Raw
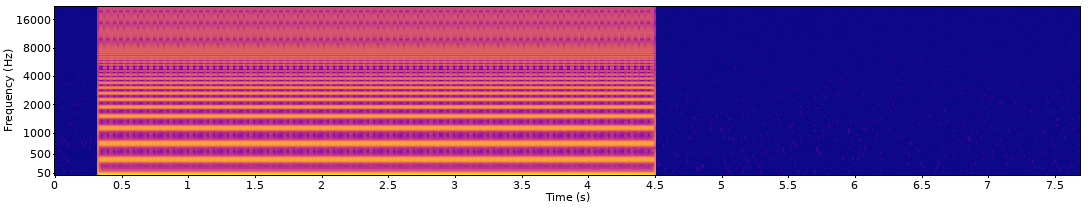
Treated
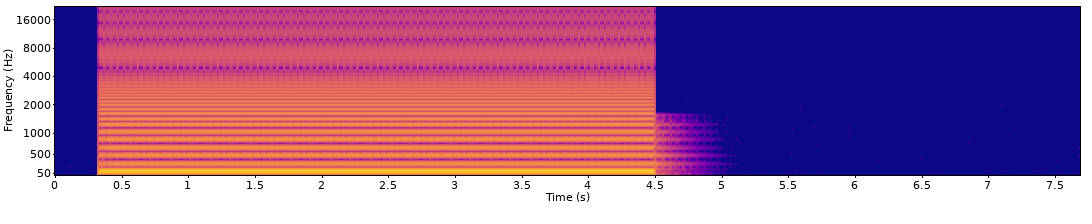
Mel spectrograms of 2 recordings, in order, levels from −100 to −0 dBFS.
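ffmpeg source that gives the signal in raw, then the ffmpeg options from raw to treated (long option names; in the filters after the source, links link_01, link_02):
-f lavfi -i "aevalsrc='0.299*(2*lt(mod(380*t,1),0.08)-1)':duration=4.16:sample_rate=44100"
-af "bandreject=frequency=47.09:width_type=h:width=4,bandreject=frequency=94.18:width_type=h:width=4,bandreject=frequency=141.27:width_type=h:width=4,bandreject=frequency=188.36:width_type=h:width=4,bandreject=frequency=235.45:width_type=h:width=4,bandreject=frequency=282.54:width_type=h:width=4,bandreject=frequency=329.63:width_type=h:width=4,bandreject=frequency=376.72:width_type=h:width=4,bandreject=frequency=423.81:width_type=h:width=4,bandreject=frequency=470.9:width_type=h:width=4,bandreject=frequency=517.99:width_type=h:width=4,bandreject=frequency=565.08:width_type=h:width=4,bandreject=frequency=612.17:width_type=h:width=4,bandreject=frequency=659.26:width_type=h:width=4,bandreject=frequency=706.35:width_type=h:width=4,bandreject=frequency=753.44:width_type=h:width=4,bandreject=frequency=800.53:width_type=h:width=4,bandreject=frequency=847.62:width_type=h:width=4,bandreject=frequency=894.71:width_type=h:width=4,bandreject=frequency=941.8:width_type=h:width=4,bandreject=frequency=988.89:width_type=h:width=4,bandreject=frequency=1035.98:width_type=h:width=4,bandreject=frequency=1083.07:width_type=h:width=4,bandreject=frequency=1130.16:width_type=h:width=4,bandreject=frequency=1177.25:width_type=h:width=4,bandreject=frequency=1224.34:width_type=h:width=4,bandreject=frequency=1271.43:width_type=h:width=4,bandreject=frequency=1318.52:width_type=h:width=4,bandreject=frequency=1365.61:width_type=h:width=4,bandreject=frequency=1412.7:width_type=h:width=4,bandreject=frequency=1459.79:width_type=h:width=4,aeval=exprs='val(0)*sin(2*PI*100*n/s)':channel_layout=same"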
